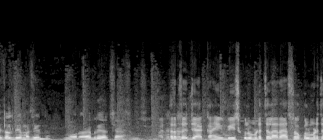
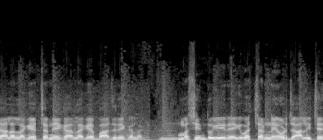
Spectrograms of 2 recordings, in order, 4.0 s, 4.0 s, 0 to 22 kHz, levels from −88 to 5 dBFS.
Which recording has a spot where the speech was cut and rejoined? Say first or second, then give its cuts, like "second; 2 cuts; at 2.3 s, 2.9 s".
first; 1 cut; at 2.1 s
